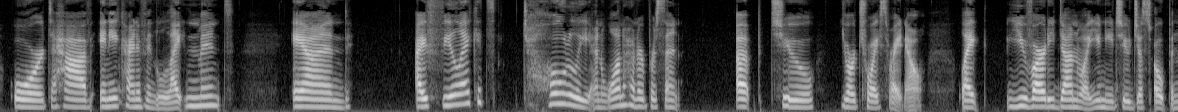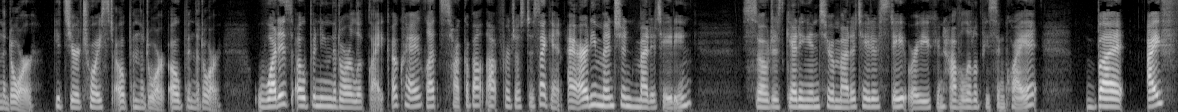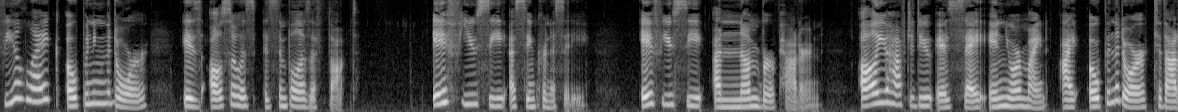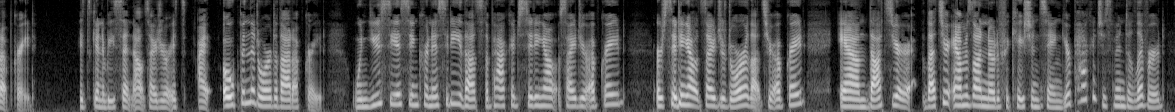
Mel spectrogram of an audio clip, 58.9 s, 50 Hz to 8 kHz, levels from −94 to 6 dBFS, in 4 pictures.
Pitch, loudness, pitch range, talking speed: 205 Hz, -18 LUFS, 190-230 Hz, 175 wpm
